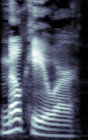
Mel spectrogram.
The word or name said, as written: melchior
